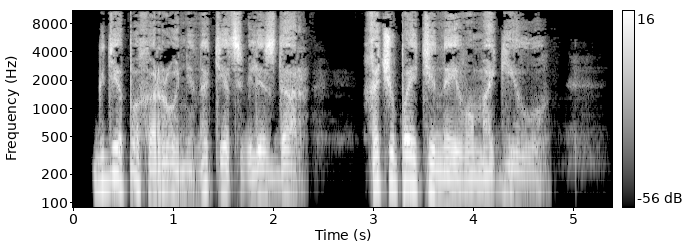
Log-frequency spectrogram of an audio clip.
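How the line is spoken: Hoarse, suppressed trembling question. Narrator (Russian): Стараясь совладать с дрожью в голосе, Святослав хрипло спросил

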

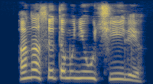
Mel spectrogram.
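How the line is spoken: Timid squeak. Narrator (Russian): рискнул пискнуть эльф

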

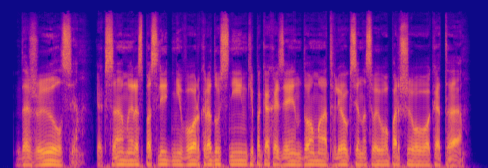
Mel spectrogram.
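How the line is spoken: Mumbling. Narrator (Russian): бормотал граф

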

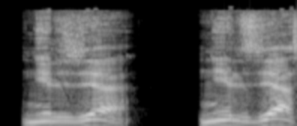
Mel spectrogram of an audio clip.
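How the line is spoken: Plain. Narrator (Russian): сказал он

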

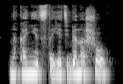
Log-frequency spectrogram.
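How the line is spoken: Breathed out. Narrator (Russian): выдохнул

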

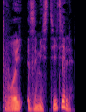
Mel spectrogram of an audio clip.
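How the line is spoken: Quiet question. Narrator (Russian): Тихо поинтересовался

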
